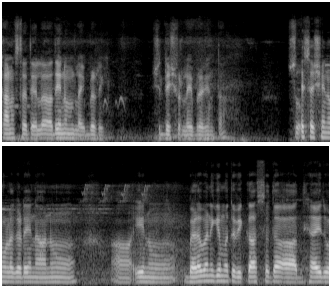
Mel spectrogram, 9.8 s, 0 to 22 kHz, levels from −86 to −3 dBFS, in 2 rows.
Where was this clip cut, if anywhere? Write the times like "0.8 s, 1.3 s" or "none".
4.5 s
